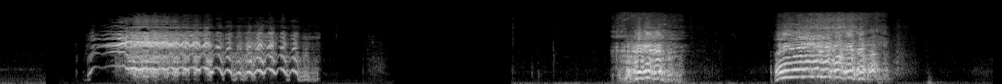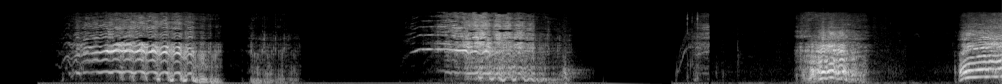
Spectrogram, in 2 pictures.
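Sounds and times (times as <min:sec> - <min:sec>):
horse whinnying: 0:00.8 - 0:03.3, 0:06.1 - 0:06.9, 0:07.7 - 0:09.0, 0:10.6 - 0:13.1, 0:14.0 - 0:16.0, 0:16.8 - 0:17.1, 0:18.0 - 0:18.8, 0:19.6 - 0:20.0.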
